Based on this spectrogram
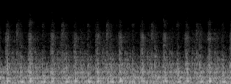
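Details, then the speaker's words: Sewing machine stitching through stiff acetate sheet holding sequins. Even, rapid thumping of about five a second as the needle punches through; normal for this material, not a fault. "You may hear it thumping because, yeah, when you sew through acetate, machine is not super thrilled of it about it, so it kind of makes some kind of thumping noises."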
